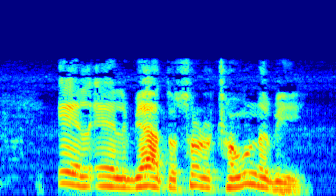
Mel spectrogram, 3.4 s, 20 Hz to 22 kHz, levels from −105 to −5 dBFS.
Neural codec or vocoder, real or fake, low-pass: none; real; 7.2 kHz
